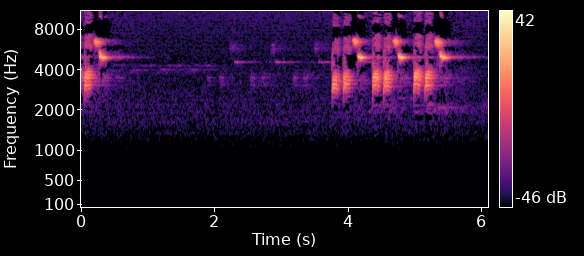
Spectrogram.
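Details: Great tit (Parus major) song: a single high note, a pause, then a burst of rapid, repeated three-note phrases, bright and ringing.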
